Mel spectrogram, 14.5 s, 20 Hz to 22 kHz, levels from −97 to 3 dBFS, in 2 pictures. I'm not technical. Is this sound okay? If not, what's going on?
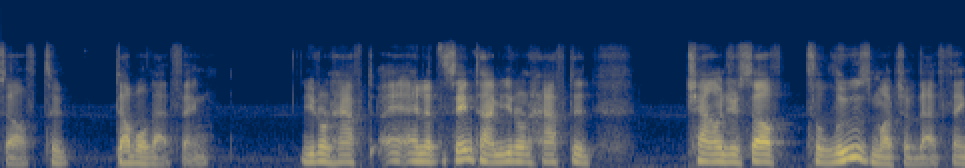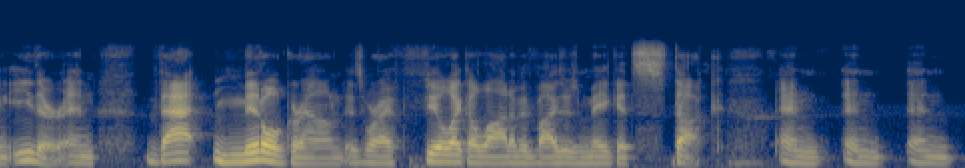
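Yes, this speech sounds fine, with nothing going wrong in it, just the ordinary sound of a normal internet call.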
